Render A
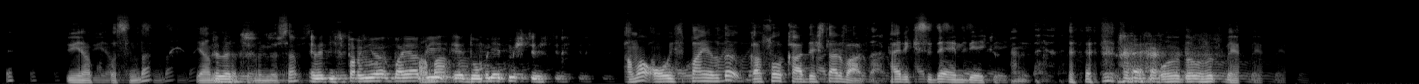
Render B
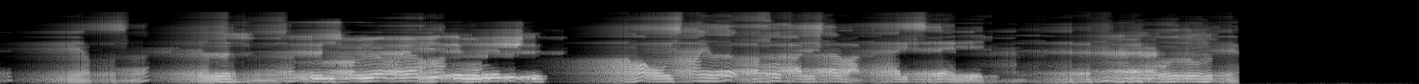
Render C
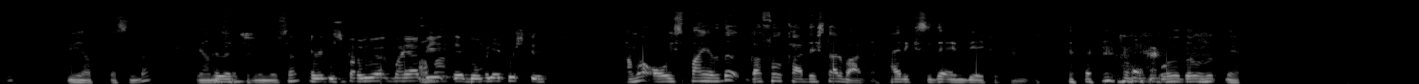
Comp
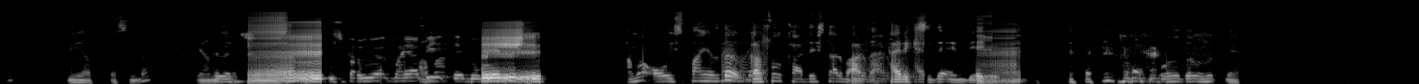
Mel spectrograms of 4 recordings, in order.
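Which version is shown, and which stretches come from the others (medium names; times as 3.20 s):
C
2.48–3.21 s: from B
4.82–5.40 s: from B
7.22–7.68 s: from A
8.52–9.24 s: from A
9.77–10.20 s: from B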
